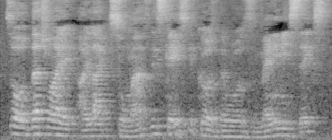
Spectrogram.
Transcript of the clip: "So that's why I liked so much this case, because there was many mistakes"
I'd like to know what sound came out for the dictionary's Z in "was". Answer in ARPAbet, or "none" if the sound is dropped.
Z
